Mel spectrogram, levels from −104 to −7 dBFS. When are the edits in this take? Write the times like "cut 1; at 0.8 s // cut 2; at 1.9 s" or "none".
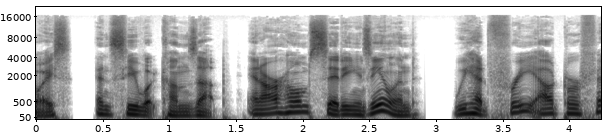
cut 1; at 1.5 s // cut 2; at 2.4 s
